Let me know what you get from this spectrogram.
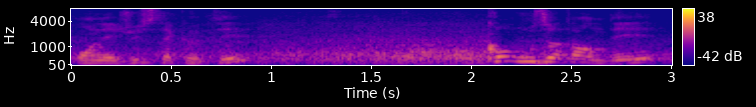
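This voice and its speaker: A middle-aged man from Belgium, not a native French speaker, giving a halting trade show talk full of fillers and restarts. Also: fairly high pitch, expressive. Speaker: conference speaker. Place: trade fair hall. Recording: noisy trade fair hall.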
